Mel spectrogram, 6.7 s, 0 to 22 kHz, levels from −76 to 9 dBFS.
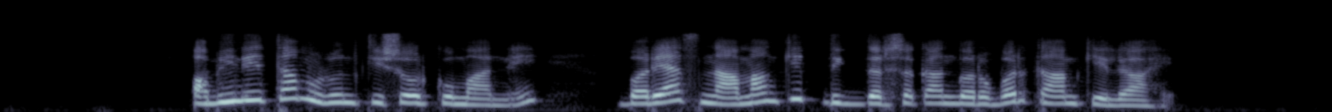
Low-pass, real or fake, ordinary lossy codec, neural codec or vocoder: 7.2 kHz; fake; none; codec, 16 kHz, 0.7 kbps, FocalCodec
